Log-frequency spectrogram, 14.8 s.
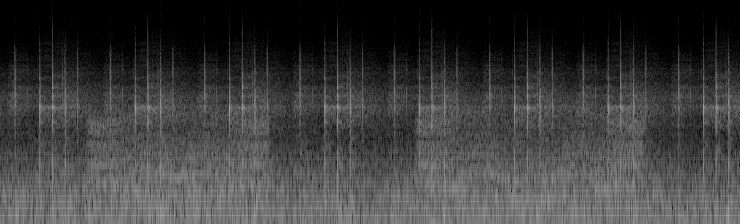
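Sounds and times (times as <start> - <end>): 
drum bed loop: 0.3 - 14.7.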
